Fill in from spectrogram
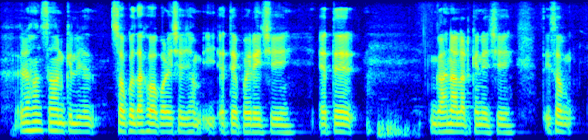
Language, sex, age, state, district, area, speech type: Maithili, male, 18-30, Bihar, Darbhanga, rural, spontaneous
